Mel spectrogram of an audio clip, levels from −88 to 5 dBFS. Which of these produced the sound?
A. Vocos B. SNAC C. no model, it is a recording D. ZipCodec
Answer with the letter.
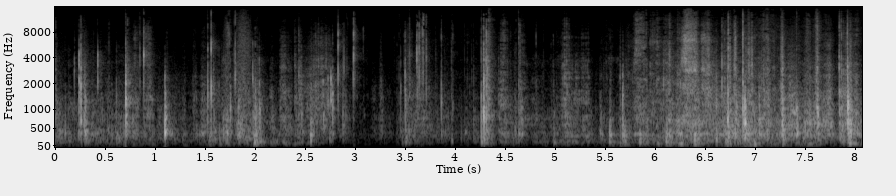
C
